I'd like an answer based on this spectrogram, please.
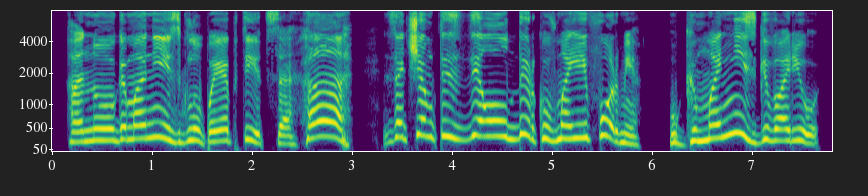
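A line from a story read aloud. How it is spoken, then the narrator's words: Yelling. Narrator (Russian): вопил Даррен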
